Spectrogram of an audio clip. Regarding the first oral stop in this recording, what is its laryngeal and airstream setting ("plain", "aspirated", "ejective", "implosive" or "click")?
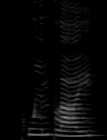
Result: aspirated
